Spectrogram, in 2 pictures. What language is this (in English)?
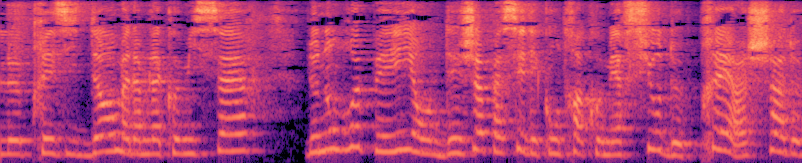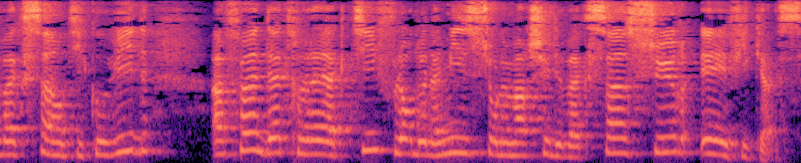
French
